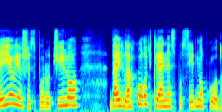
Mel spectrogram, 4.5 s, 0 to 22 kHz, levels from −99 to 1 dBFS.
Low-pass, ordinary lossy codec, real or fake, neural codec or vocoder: 7.2 kHz; none; fake; codec, 16 kHz, 2 kbps, FreqCodec, larger model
